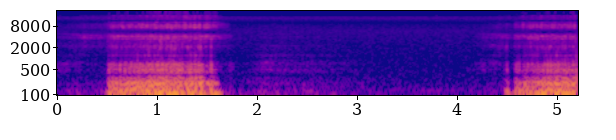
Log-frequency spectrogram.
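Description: Loud, low, rattling snore on inspiration lasting about a second, then a quiet pause before the next snore begins.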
